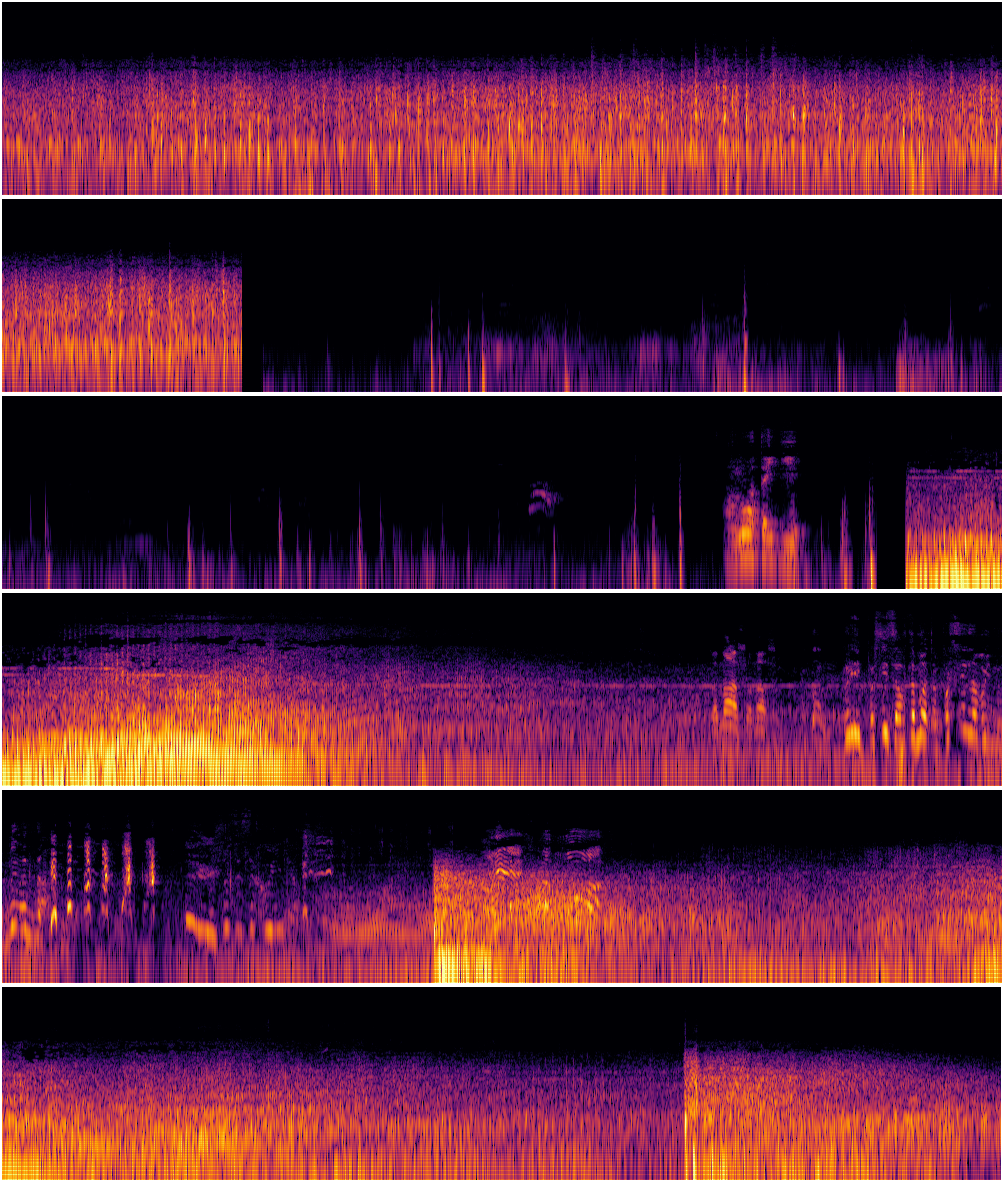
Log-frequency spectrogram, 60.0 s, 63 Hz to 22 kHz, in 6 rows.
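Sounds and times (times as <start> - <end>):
helicopter rotor and engine drone: 29.0 - 41.6, 42.4 - 44.6, 46.2 - 57.0
loud sharp bang: 42.5 - 49.4, 56.8 - 59.9.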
